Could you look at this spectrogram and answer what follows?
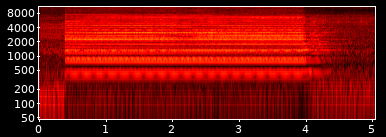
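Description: Air horn of a ZCU-30 diesel-electric locomotive sounding one long steady blast, signalling its departure, over the low rumble of its diesel engine. The horn starts about half a second in and dies away about four seconds in, leaving the engine rumble.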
